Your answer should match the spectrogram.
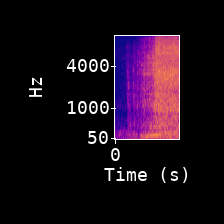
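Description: A knitting machine carriage slides across the needles in one rising, rushing sweep, starting soft and swelling into a loud, close mechanical hiss and rattle.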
